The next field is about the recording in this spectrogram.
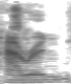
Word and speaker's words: Charon: Charon, however you want to pronounce Karen. – It. – Charon.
